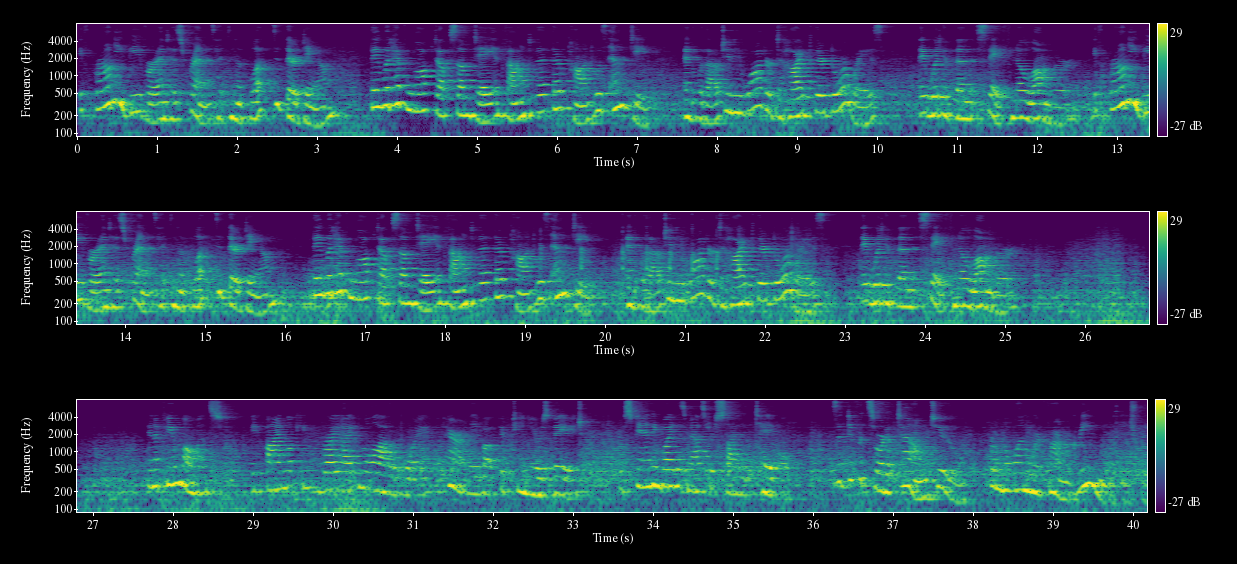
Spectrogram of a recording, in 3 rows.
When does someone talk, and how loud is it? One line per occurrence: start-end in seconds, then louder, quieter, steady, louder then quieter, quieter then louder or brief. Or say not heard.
0.0-25.1 steady
27.6-40.1 steady.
